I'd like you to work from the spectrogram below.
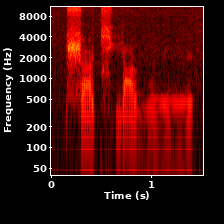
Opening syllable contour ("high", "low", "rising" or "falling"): falling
